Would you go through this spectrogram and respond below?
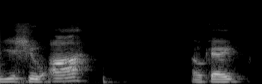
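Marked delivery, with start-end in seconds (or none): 0.0-0.9 Yeshua said with stress on the third, final syllable. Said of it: "makes the accent on the third syllable".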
